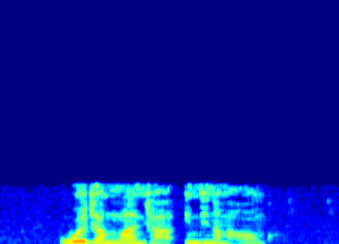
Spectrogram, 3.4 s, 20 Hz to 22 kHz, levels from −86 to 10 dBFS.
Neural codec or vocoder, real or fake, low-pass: vocoder, 44.1 kHz, 128 mel bands, Pupu-Vocoder; fake; 5.4 kHz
